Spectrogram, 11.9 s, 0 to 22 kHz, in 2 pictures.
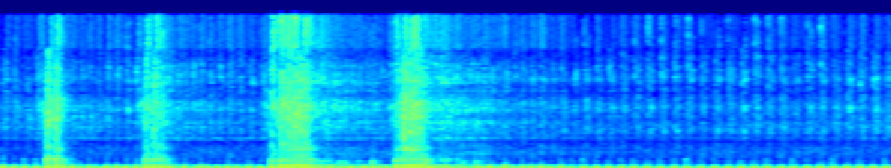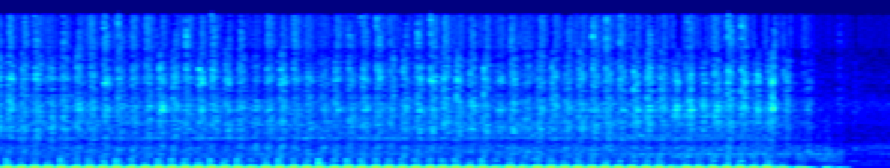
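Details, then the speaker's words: Twin-cylinder engine started after clutch checked and speedo cable cleaned and regreased; uneven chuffing idle around 220 pulses a minute, both cylinders firing but lumpy, then it cuts out; rough running, cause unclear. "Alright, we are running on both cylinders. Sounds like shit, but the engine runs pretty decent."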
